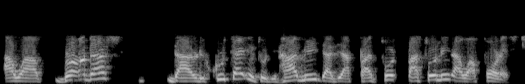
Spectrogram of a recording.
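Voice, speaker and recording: A man in his fifties with a Yoruba accent speaks as a radio caller, his husky voice coming through a thin, dry telephone line. He talks in a halting way, full of fillers and restarts, and he presses his points with emphasis. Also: a little high, lively intonation, dry recording. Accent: Nigerian, Yoruba. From Nigeria. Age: 50s. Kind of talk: call-in radio opinion. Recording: dry tinny phone line.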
